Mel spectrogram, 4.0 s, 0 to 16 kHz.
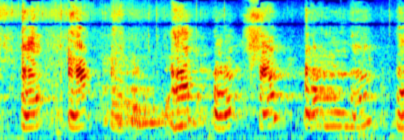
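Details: Sea lions at Pier 39, Fisherman's Wharf, San Francisco, giving a run of harsh, honking barks rich in harmonics, one burst roughly every half second, some calls overlapping and rising then falling in tone.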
